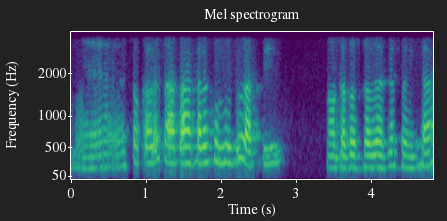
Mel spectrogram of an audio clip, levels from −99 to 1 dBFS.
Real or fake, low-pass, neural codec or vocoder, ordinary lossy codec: real; 3.6 kHz; none; none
